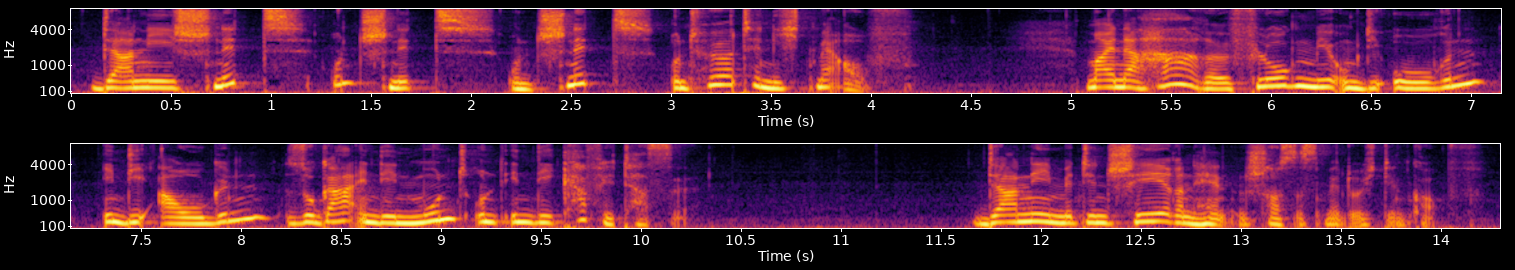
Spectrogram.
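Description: A woman reading a humorous short story aloud in a lively, dramatic way. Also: medium pitch, a little slow.

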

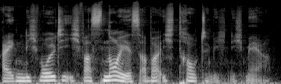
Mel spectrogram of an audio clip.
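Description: A woman reading a humorous short story aloud in a lively, dramatic way. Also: deep voice, normal speed, vocal fry.

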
